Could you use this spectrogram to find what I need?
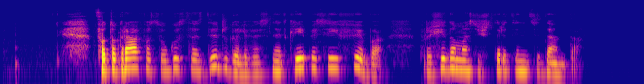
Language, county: Lithuanian, Panevėžys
